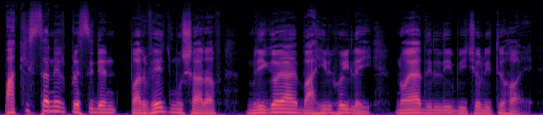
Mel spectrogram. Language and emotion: Bengali, neutral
